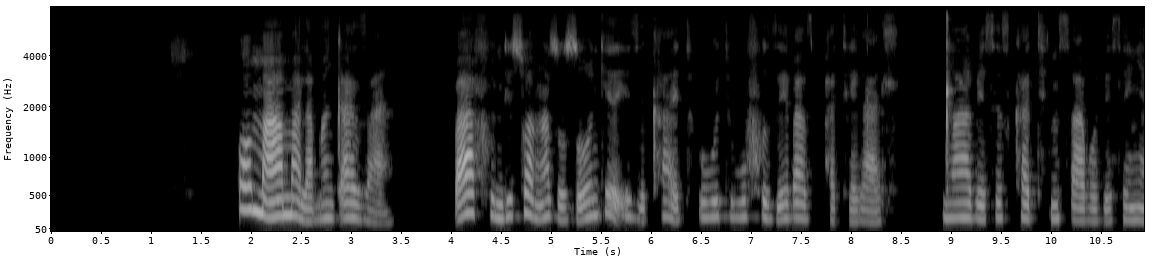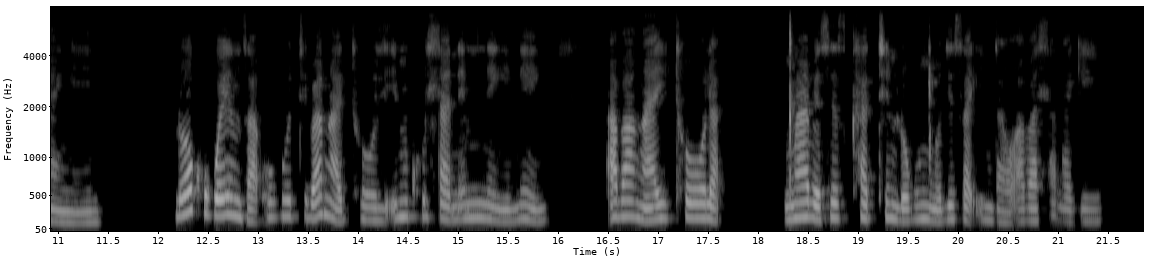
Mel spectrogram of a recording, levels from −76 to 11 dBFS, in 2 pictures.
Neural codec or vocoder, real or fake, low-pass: none; real; 7.2 kHz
